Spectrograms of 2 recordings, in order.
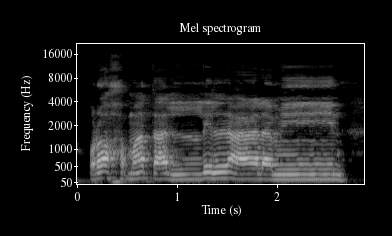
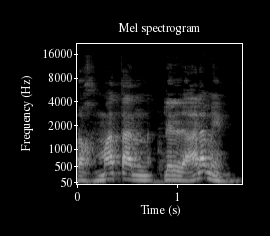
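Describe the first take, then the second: First: The n merges into a doubled l sound. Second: The n sound is pronounced separately before l. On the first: The speaker calls it right. "Seharusnya adalah rahmatan lil alamin" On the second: The speaker calls it wrong. "Bukan dibacanya rahmatan lil alamin. Salah besar jika begitu"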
